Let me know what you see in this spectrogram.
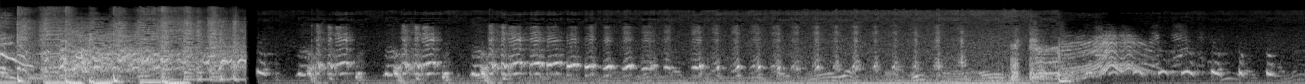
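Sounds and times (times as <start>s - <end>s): loud music: 0.0s - 2.5s
baby laughing: 2.2s - 12.9s.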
